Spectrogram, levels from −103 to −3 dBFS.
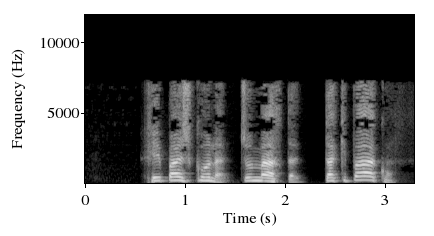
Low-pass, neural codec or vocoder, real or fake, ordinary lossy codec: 7.2 kHz; codec, 16 kHz, 0.9 kbps, LongCat-Audio-Codec; fake; MP3, 32 kbps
